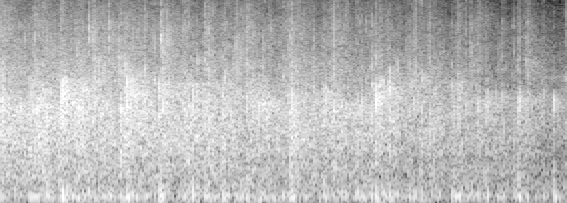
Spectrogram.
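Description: An audience at a church sermon applauds steadily, a dense, even wash of many hands clapping from a moderate distance for several seconds.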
